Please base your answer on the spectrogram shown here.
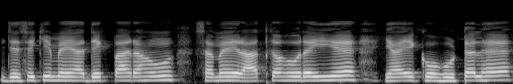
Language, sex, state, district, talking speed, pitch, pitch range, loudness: Hindi, male, Bihar, Katihar, 245 wpm, 180 Hz, 175-190 Hz, -13 LUFS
